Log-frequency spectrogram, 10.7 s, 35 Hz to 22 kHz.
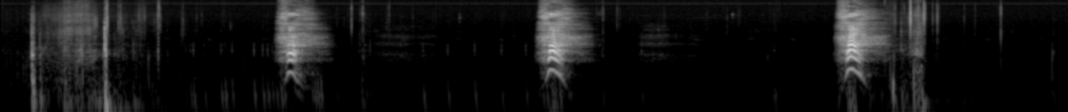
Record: {"exhalation_length": "10.7 s", "exhalation_amplitude": 14301, "exhalation_signal_mean_std_ratio": 0.21, "survey_phase": "alpha (2021-03-01 to 2021-08-12)", "age": "45-64", "gender": "Female", "wearing_mask": "No", "symptom_cough_any": true, "symptom_fatigue": true, "smoker_status": "Current smoker (11 or more cigarettes per day)", "respiratory_condition_asthma": true, "respiratory_condition_other": true, "recruitment_source": "REACT", "submission_delay": "2 days", "covid_test_result": "Negative", "covid_test_method": "RT-qPCR"}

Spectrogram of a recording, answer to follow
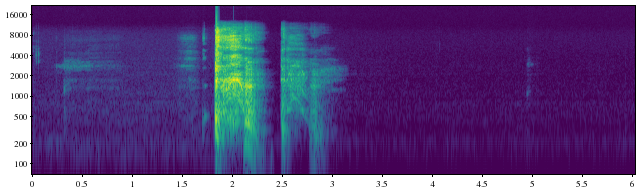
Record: {"cough_length": "6.0 s", "cough_amplitude": 32768, "cough_signal_mean_std_ratio": 0.22, "survey_phase": "beta (2021-08-13 to 2022-03-07)", "age": "65+", "gender": "Male", "wearing_mask": "No", "symptom_cough_any": true, "symptom_runny_or_blocked_nose": true, "symptom_fatigue": true, "symptom_headache": true, "symptom_onset": "3 days", "smoker_status": "Ex-smoker", "respiratory_condition_asthma": false, "respiratory_condition_other": false, "recruitment_source": "Test and Trace", "submission_delay": "2 days", "covid_test_result": "Positive", "covid_test_method": "RT-qPCR", "covid_ct_value": 12.1, "covid_ct_gene": "ORF1ab gene", "covid_ct_mean": 12.6, "covid_viral_load": "75000000 copies/ml", "covid_viral_load_category": "High viral load (>1M copies/ml)"}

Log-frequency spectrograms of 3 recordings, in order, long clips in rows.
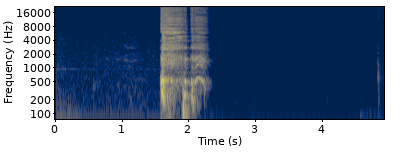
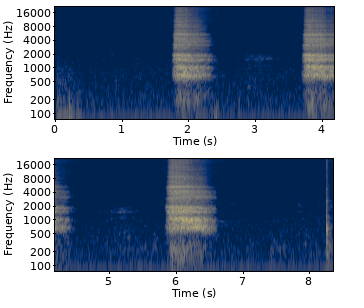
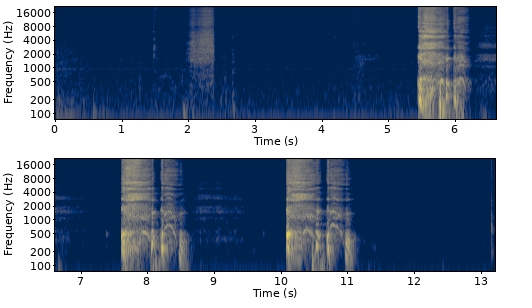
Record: {"cough_length": "4.9 s", "cough_amplitude": 32768, "cough_signal_mean_std_ratio": 0.25, "exhalation_length": "8.4 s", "exhalation_amplitude": 18760, "exhalation_signal_mean_std_ratio": 0.37, "three_cough_length": "13.2 s", "three_cough_amplitude": 32768, "three_cough_signal_mean_std_ratio": 0.29, "survey_phase": "beta (2021-08-13 to 2022-03-07)", "age": "45-64", "gender": "Female", "wearing_mask": "No", "symptom_none": true, "smoker_status": "Never smoked", "respiratory_condition_asthma": false, "respiratory_condition_other": false, "recruitment_source": "REACT", "submission_delay": "2 days", "covid_test_result": "Negative", "covid_test_method": "RT-qPCR", "influenza_a_test_result": "Negative", "influenza_b_test_result": "Negative"}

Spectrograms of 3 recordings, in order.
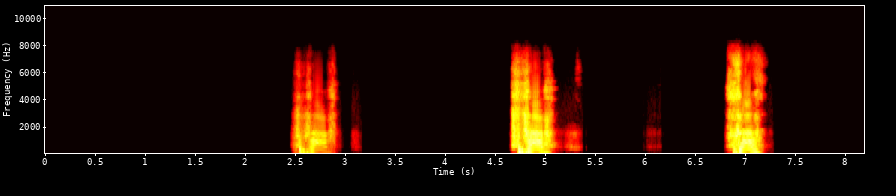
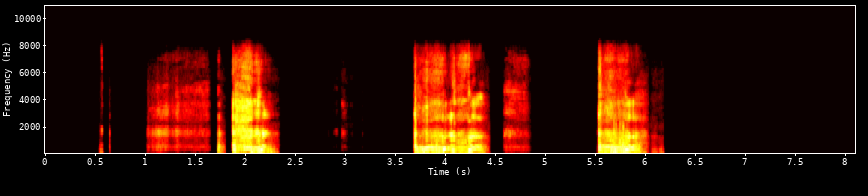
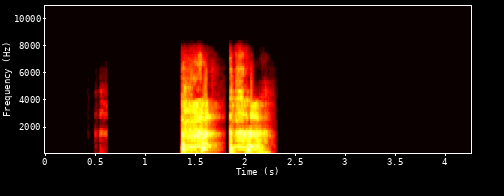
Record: {"exhalation_length": "8.2 s", "exhalation_amplitude": 28577, "exhalation_signal_mean_std_ratio": 0.25, "three_cough_length": "8.1 s", "three_cough_amplitude": 30635, "three_cough_signal_mean_std_ratio": 0.33, "cough_length": "4.3 s", "cough_amplitude": 29573, "cough_signal_mean_std_ratio": 0.31, "survey_phase": "alpha (2021-03-01 to 2021-08-12)", "age": "18-44", "gender": "Female", "wearing_mask": "No", "symptom_none": true, "smoker_status": "Current smoker (e-cigarettes or vapes only)", "respiratory_condition_asthma": false, "respiratory_condition_other": false, "recruitment_source": "REACT", "submission_delay": "2 days", "covid_test_result": "Negative", "covid_test_method": "RT-qPCR"}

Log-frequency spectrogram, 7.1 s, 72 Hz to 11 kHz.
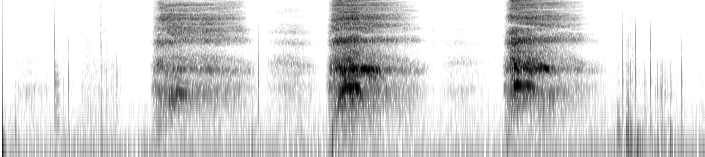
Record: {"exhalation_length": "7.1 s", "exhalation_amplitude": 1331, "exhalation_signal_mean_std_ratio": 0.42, "survey_phase": "beta (2021-08-13 to 2022-03-07)", "age": "65+", "gender": "Female", "wearing_mask": "No", "symptom_none": true, "smoker_status": "Ex-smoker", "respiratory_condition_asthma": true, "respiratory_condition_other": false, "recruitment_source": "REACT", "submission_delay": "1 day", "covid_test_result": "Negative", "covid_test_method": "RT-qPCR", "influenza_a_test_result": "Negative", "influenza_b_test_result": "Negative"}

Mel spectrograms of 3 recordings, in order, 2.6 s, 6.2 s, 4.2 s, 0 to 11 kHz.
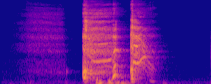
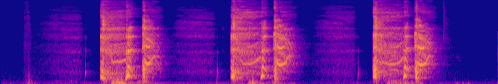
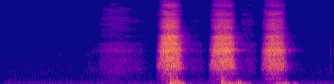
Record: {"cough_length": "2.6 s", "cough_amplitude": 10329, "cough_signal_mean_std_ratio": 0.4, "three_cough_length": "6.2 s", "three_cough_amplitude": 14811, "three_cough_signal_mean_std_ratio": 0.43, "exhalation_length": "4.2 s", "exhalation_amplitude": 6997, "exhalation_signal_mean_std_ratio": 0.37, "survey_phase": "beta (2021-08-13 to 2022-03-07)", "age": "18-44", "gender": "Male", "wearing_mask": "No", "symptom_runny_or_blocked_nose": true, "symptom_fatigue": true, "symptom_change_to_sense_of_smell_or_taste": true, "symptom_onset": "2 days", "smoker_status": "Never smoked", "respiratory_condition_asthma": false, "respiratory_condition_other": false, "recruitment_source": "Test and Trace", "submission_delay": "1 day", "covid_test_result": "Positive", "covid_test_method": "RT-qPCR", "covid_ct_value": 29.6, "covid_ct_gene": "ORF1ab gene", "covid_ct_mean": 30.3, "covid_viral_load": "120 copies/ml", "covid_viral_load_category": "Minimal viral load (< 10K copies/ml)"}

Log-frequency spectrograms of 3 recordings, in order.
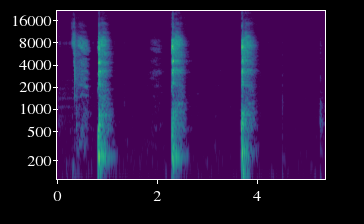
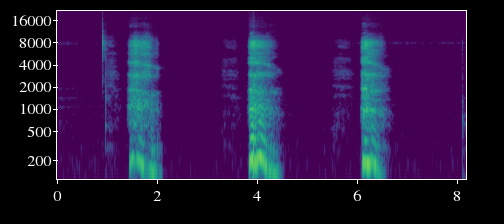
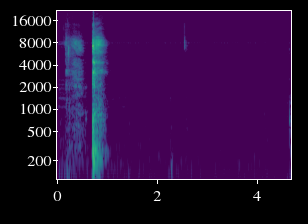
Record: {"three_cough_length": "5.4 s", "three_cough_amplitude": 32768, "three_cough_signal_mean_std_ratio": 0.27, "exhalation_length": "8.2 s", "exhalation_amplitude": 32768, "exhalation_signal_mean_std_ratio": 0.34, "cough_length": "4.7 s", "cough_amplitude": 32768, "cough_signal_mean_std_ratio": 0.19, "survey_phase": "beta (2021-08-13 to 2022-03-07)", "age": "65+", "gender": "Female", "wearing_mask": "No", "symptom_none": true, "smoker_status": "Never smoked", "respiratory_condition_asthma": false, "respiratory_condition_other": false, "recruitment_source": "REACT", "submission_delay": "3 days", "covid_test_result": "Negative", "covid_test_method": "RT-qPCR"}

